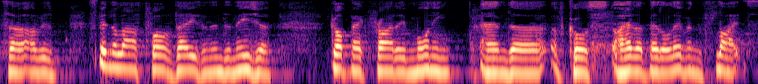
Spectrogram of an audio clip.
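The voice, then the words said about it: Hoarse, barking sick voice. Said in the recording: “Excuse my voice. It's affectionately called the Indonesian dog bark.”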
